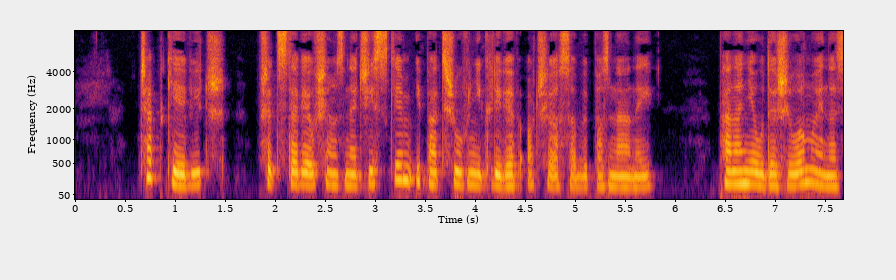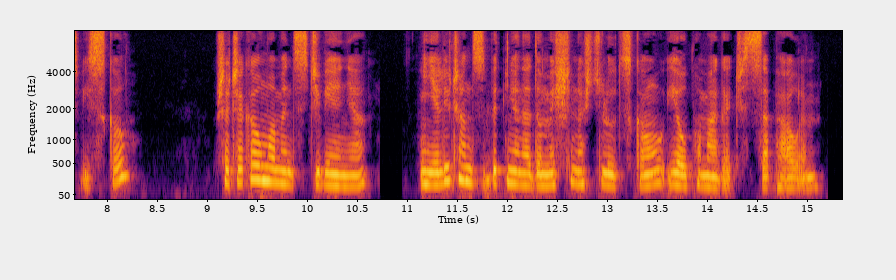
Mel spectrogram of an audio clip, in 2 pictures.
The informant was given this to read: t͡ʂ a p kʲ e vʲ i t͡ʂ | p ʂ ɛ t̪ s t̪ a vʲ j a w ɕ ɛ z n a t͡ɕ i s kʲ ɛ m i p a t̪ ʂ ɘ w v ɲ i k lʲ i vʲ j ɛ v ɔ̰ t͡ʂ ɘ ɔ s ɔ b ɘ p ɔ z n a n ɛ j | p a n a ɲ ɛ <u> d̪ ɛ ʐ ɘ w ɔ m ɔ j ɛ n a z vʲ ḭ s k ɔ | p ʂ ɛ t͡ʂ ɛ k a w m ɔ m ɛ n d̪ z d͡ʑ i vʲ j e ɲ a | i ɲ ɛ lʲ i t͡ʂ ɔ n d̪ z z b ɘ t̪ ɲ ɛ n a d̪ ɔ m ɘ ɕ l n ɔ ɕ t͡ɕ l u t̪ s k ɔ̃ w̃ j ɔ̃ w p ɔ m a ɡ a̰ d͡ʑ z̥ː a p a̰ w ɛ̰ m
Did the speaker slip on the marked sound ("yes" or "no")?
no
